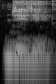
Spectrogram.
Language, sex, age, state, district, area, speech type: Urdu, male, 18-30, Uttar Pradesh, Saharanpur, urban, spontaneous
